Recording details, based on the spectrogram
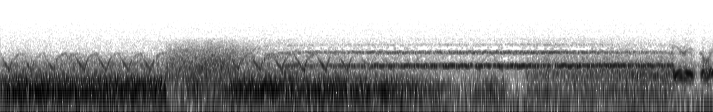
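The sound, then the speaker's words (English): A police siren wails in rapid rising-and-falling sweeps, then holds a steady tone, over the loud roar of the kidnappers' getaway car speeding recklessly through a one-way street to evade police, with a brief burst of noise midway. “However, the kidnappers recklessly stormed through a one-way street and managed to avoid capture.”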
